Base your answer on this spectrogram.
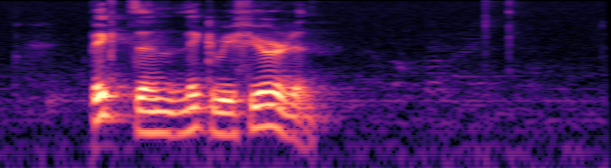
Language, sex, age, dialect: Faroese, male, 15-35, Norðuroyggjar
